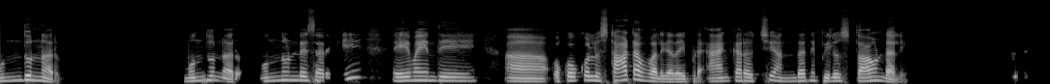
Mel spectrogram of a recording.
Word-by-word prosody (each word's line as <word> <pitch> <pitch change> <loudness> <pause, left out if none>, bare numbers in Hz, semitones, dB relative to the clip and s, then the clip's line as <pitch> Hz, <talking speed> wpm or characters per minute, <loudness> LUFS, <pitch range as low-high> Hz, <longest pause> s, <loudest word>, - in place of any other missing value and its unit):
ముందున్నారు... 180 +1 +1 1.3
ముందున్నారు. 180 +2 0 0.2
ముందుండేసరికి 185 - -1 0.5
ఏమైందీ? 185 -1 +1 0.6
ఆహ్, 140 -1 +3
ఒక్కొక్కళ్ళు 180 +4 +1
స్టార్టవ్వాలి 185 - +3
గదా 125 -1 +3
ఇప్పుడె. - - -6
యాంకరొచ్చి 160 +3 -1
అందరిని 165 +4 -1
పిలుస్తా 160 0 +1
ఉండాలి. 185 - 0 1.1
పిలుస్త 355 - -16
175 Hz, 80 wpm, -25 LUFS, 155-190 Hz, 1.3 s, ఆహ్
